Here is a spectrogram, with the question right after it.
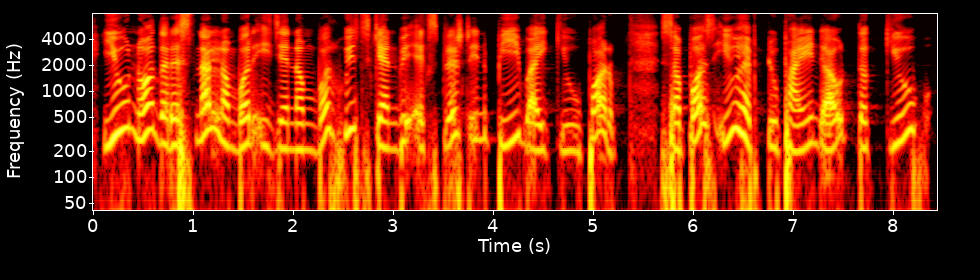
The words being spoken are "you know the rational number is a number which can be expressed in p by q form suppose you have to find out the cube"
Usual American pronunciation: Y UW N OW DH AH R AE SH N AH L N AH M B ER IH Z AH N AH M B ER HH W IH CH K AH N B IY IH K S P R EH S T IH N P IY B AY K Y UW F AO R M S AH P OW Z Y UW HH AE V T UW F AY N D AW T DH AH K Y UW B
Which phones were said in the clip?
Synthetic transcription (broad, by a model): Y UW N OW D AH R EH S N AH L N AH M B ER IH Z AH N AH M B ER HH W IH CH K AH N B IY IH K S P R EH S T IH N P IY B AY K Y UW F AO R S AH P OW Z Y UW HH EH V T UW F AY N D AW T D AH K Y UW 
